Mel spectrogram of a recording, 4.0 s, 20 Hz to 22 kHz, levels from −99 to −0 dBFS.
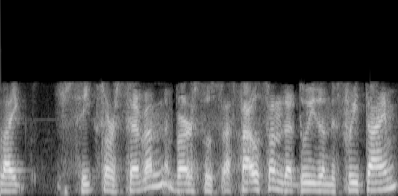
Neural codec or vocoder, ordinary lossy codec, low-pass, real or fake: none; AAC, 16 kbps; 7.2 kHz; real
